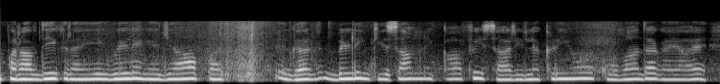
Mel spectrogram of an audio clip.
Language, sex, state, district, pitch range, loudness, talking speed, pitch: Hindi, female, Chhattisgarh, Balrampur, 235-260 Hz, -14 LUFS, 175 wpm, 245 Hz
